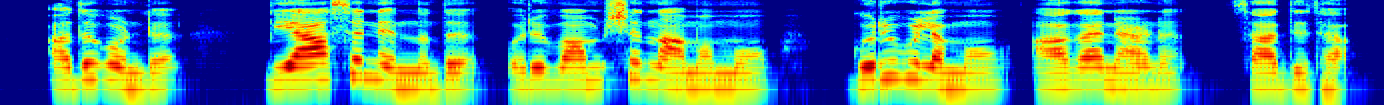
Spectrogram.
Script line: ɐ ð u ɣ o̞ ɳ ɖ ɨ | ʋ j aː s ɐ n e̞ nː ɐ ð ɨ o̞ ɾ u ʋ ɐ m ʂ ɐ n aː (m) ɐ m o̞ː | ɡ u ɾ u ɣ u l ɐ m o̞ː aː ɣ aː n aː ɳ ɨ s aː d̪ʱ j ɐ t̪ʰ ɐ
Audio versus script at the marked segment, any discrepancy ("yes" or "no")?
no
